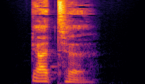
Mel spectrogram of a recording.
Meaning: spouse
- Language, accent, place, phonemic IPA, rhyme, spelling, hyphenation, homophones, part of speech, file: German, Germany, Berlin, /ˈɡatə/, -atə, Gatte, Gat‧te, Gate, noun, De-Gatte.ogg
